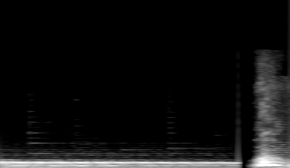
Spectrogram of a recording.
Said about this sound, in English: The neighbor's dog can be scary too, with his loud barks and thousands of teeth. But my mom says the dog is just saying hello.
